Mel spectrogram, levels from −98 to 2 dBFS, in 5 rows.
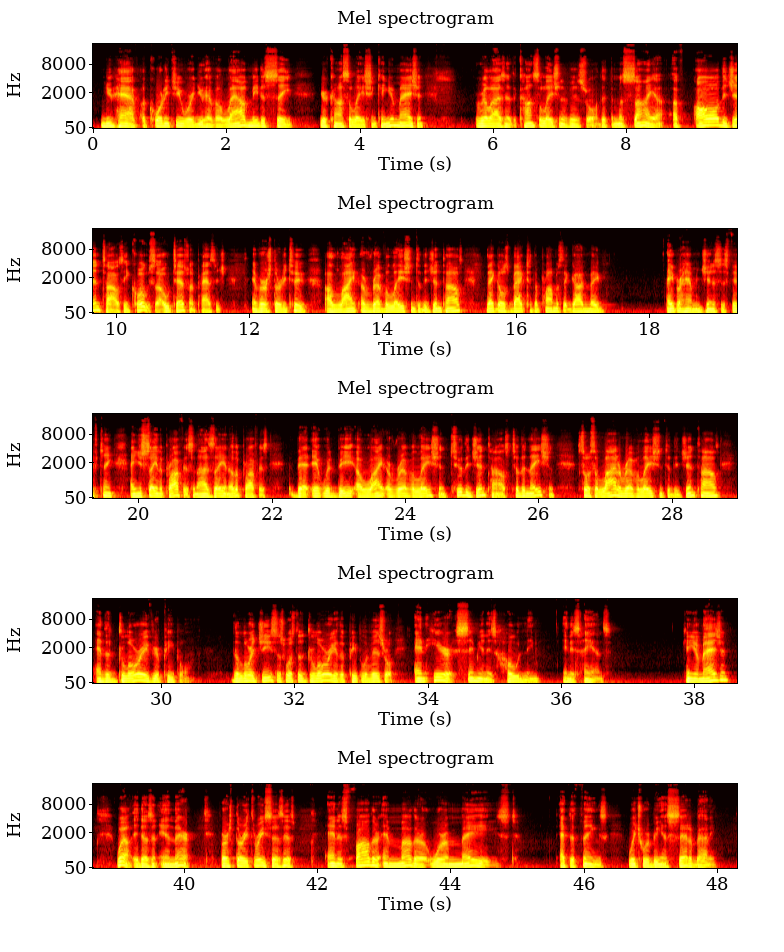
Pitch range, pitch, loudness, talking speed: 105-125 Hz, 115 Hz, -19 LUFS, 185 wpm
